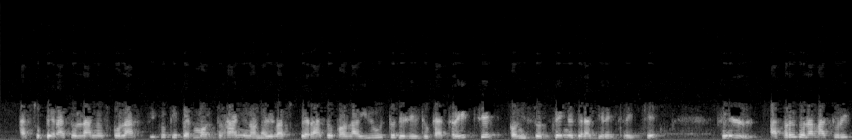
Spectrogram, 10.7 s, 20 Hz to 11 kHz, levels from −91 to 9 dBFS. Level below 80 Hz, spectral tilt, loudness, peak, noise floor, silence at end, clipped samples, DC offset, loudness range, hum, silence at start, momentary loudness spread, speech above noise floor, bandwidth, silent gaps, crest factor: -60 dBFS; -9.5 dB/octave; -20 LUFS; -4 dBFS; -49 dBFS; 0 s; under 0.1%; 0.4%; 2 LU; none; 0.25 s; 6 LU; 29 dB; 3 kHz; none; 18 dB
